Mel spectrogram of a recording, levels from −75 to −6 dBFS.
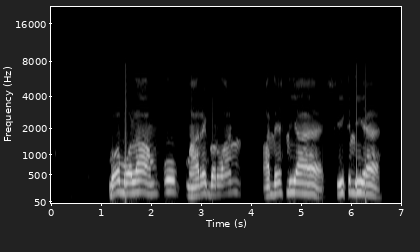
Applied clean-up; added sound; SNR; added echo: none; none; none; none.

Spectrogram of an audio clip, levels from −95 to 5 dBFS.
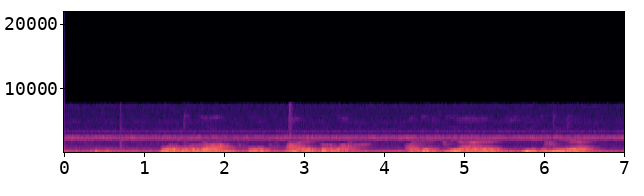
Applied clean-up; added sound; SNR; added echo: none; Thunder; 6 dB; reverberation time 0.6 s.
